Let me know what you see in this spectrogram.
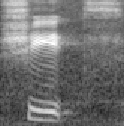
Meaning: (noun) 1. plural of sheet 2. Of rain or other precipitation, a great amount; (verb) third-person singular simple present indicative of sheet
- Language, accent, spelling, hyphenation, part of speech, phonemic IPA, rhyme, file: English, US, sheets, sheets, noun / verb, /ʃits/, -iːts, En-us-sheets.ogg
